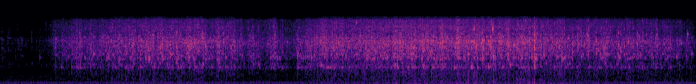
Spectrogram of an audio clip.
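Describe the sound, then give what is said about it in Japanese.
Many hanging plastic straws of various lengths, some cut short, jostle together in a continuous, dense rustling patter that sounds like a trickling stream, steady, with no one speaking. “ちょっと水みたいな音に聞こえるかなと思うんですけどこれはあのストローを使っていますいろんな長さのストロー、まあ、短く切ったやつとかもありますねこういうものをたくさんぶら下げるとこういうねなんかせせらぎのような不思議な音になりますね”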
